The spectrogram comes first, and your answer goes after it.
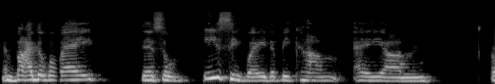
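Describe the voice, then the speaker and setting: A woman's dark, mellow tone at medium pitch, with ordinary pitch variation and a fairly slow pace. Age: 80s+. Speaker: ghostwriter and book publishing consultant. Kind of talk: lecture on Zoom.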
